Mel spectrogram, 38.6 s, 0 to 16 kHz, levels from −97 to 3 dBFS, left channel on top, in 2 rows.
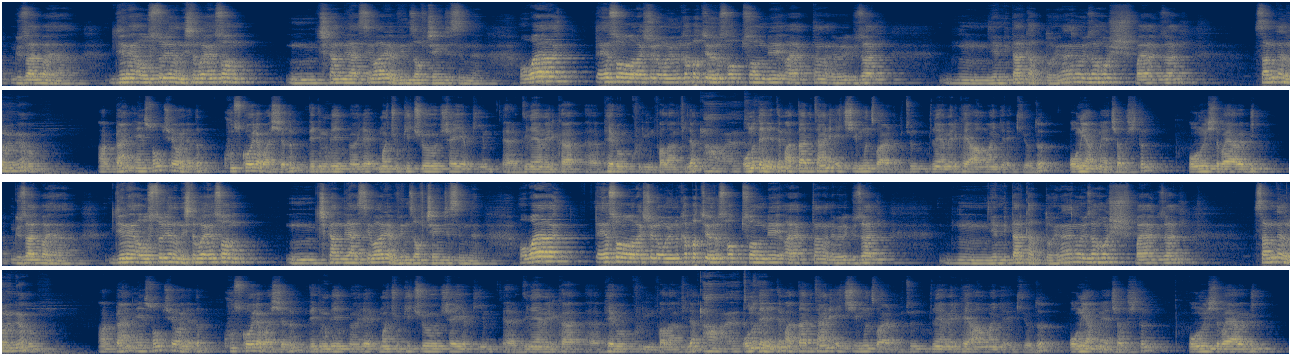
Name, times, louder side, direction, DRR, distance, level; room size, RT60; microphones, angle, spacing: voice 1, 0.1-1.0 1.6-3.6 4.3-7.1 7.4-8.4 8.9-13.2 14.1-17.7 18.8-19.7 29.8-30.8, right 1 dB, 55° right, 2 dB, 0.6 m, -28 dB
voice 2, 20.8-22.4 22.7-29.8 30.4-35.0 35.3-36.6 37.1-38.1, left 1 dB, 30° left, 4 dB, 0.3 m, -30 dB
5.4 x 2.7 x 2.2 m, 0.81 s
head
